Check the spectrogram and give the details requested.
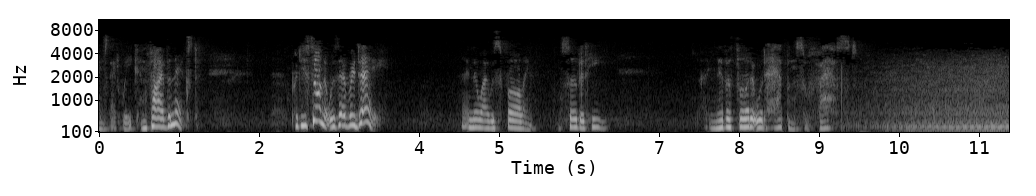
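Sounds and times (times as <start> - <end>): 
speech: 0.0 - 1.3, 2.4 - 3.6, 4.5 - 6.4, 7.6 - 9.6
second-hand car engine humming steadily: 9.5 - 11.3.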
